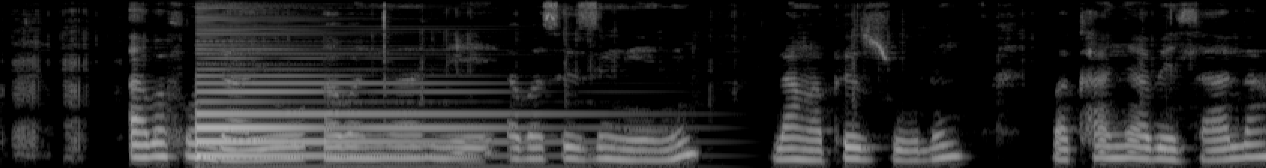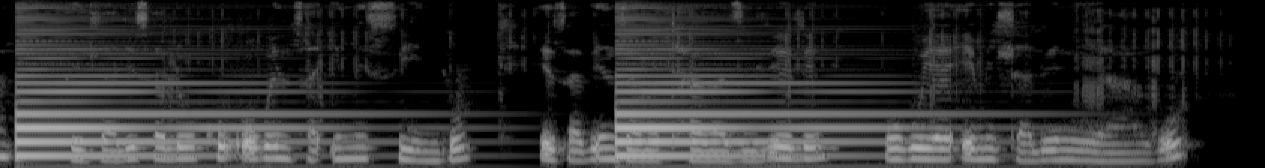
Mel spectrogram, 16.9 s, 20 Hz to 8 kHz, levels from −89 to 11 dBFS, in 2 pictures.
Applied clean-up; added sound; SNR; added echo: none; Acoustic guitar; -3 dB; none.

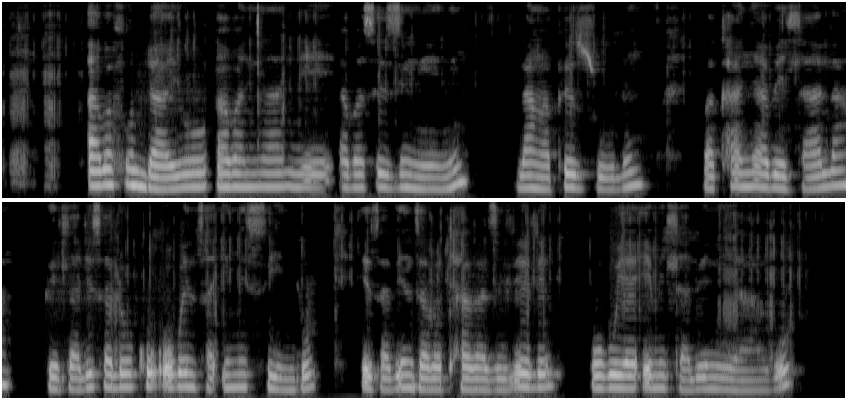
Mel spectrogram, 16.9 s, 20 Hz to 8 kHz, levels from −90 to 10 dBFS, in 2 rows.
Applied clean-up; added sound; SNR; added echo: neural mask model Resemble Enhance denoiser.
